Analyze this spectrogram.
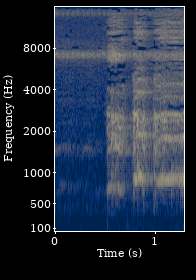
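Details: Red junglefowl calling, recorded on June 12, 2011: after a brief quiet start, a loud, harsh, crowing burst breaks in abruptly and swells in two surges, rough and broad-toned, with faint background bird chirps beneath.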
